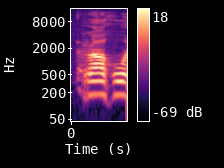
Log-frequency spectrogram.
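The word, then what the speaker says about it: राहु: Randall, for Rahu and Ketu. Rahu, Ketu. Rahu. Rahu. That's a correct pronunciation. Okay. Ra, it's a dirgha letter, what we call the long letter.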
